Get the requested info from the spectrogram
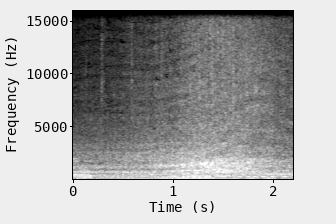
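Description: A rushing, car-like noise that swells to a peak past the middle and then eases off. It plays over the steady low notes of a music track.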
